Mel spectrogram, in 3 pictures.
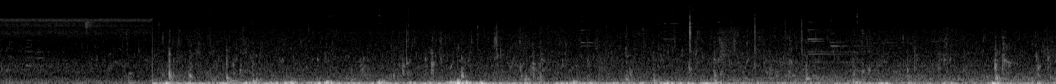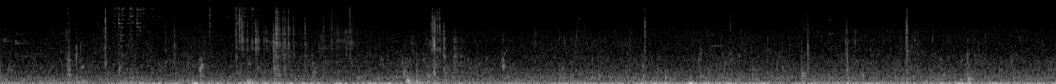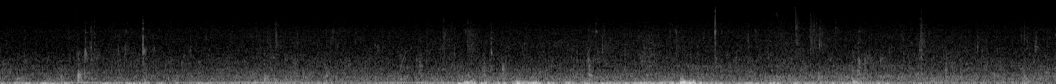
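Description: Gusty low rumble of wind buffeting the microphone on an open bass boat, starting abruptly about a second and a half in, with scattered small clicks and rattles from fishing tackle.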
